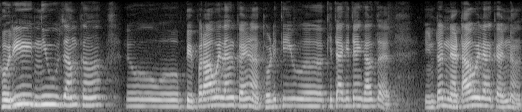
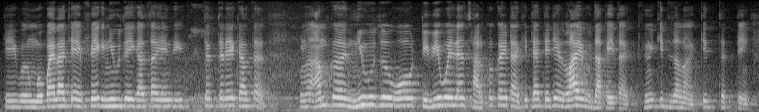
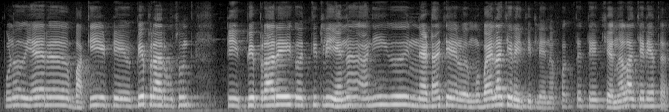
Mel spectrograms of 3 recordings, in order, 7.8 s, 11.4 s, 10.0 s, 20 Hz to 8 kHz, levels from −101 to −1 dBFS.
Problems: constant background noise, background conversations at intervals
